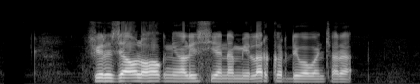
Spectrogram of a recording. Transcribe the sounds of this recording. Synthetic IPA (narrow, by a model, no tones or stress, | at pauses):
firzaɔlɔɦɔk̚nialisianamilarkərdiwawaɲt͡ʃaɾa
